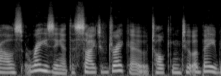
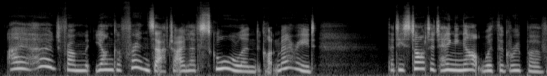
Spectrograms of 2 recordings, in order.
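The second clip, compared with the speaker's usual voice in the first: higher motherly voice, kindly teasing her son; Narcissa, gentle mother; 5 semitones higher than usual. Acted. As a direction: play the caring mother checking on her son.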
